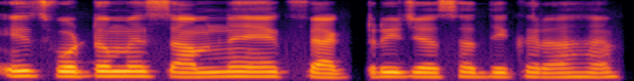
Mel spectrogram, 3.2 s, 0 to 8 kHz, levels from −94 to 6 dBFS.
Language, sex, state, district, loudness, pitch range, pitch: Hindi, male, Jharkhand, Palamu, -14 LUFS, 160-180 Hz, 170 Hz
